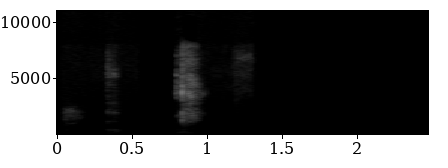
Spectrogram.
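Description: Near silence on a video-call line, with three faint, brief noises in the first second.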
